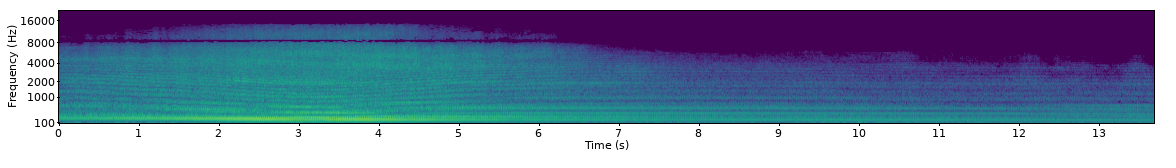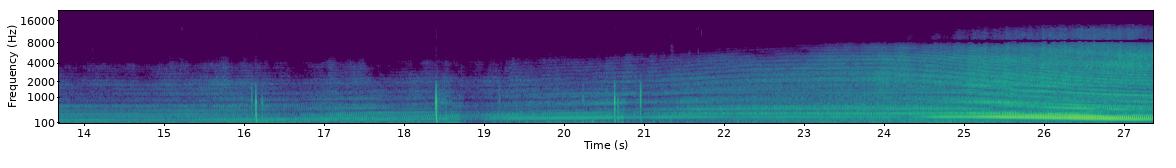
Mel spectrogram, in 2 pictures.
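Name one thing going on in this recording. A propeller plane's engine drones overhead, roaring loud as it passes close, fading into the distance, and swelling again as it returns.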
